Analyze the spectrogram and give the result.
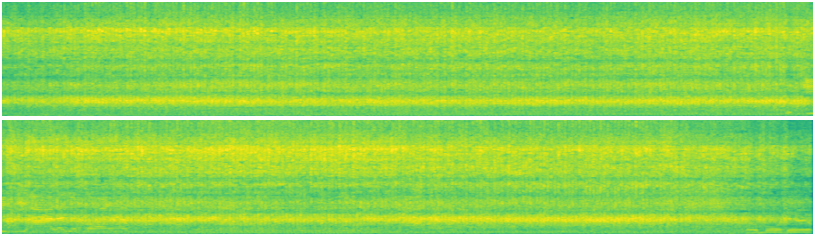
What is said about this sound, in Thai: ฟังเสียงท่อกันหน่อยครับ ประมาณนี้เลยครับ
